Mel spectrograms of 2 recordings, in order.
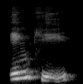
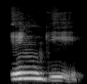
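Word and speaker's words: Ingi: her boyfriend's name is Inky and the sister starts calling him Ingy because it's spelled i n GI but the G is pronounced like a k and so Fanny the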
